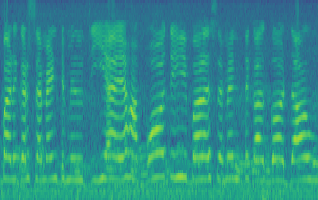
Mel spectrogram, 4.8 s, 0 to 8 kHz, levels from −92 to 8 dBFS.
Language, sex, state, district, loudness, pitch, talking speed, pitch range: Hindi, female, Madhya Pradesh, Katni, -12 LUFS, 325 Hz, 125 wpm, 310-335 Hz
